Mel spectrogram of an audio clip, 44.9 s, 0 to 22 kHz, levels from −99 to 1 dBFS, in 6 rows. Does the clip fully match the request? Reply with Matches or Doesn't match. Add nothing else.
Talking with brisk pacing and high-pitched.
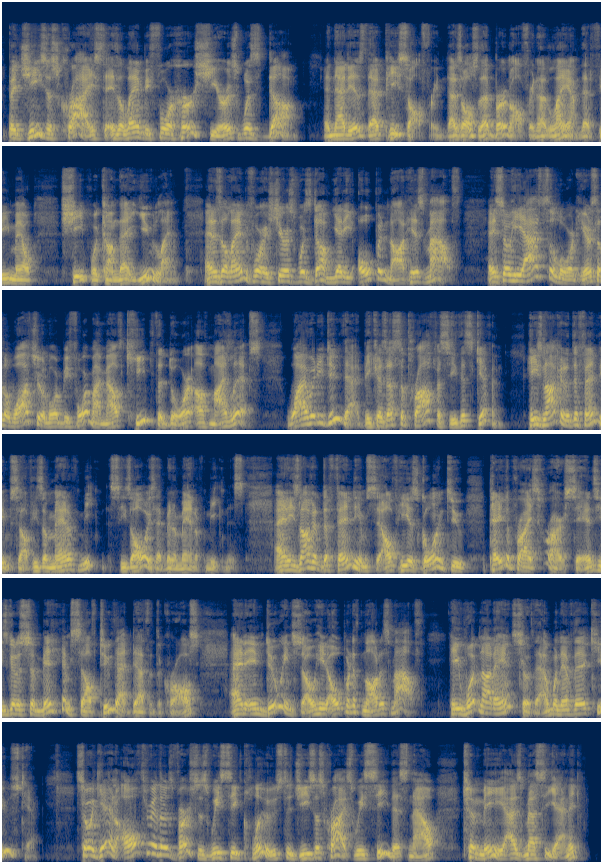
Matches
